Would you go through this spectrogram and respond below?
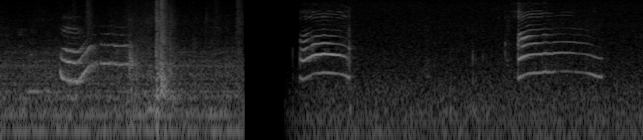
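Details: A mischievous domestic cat meows three times: one bending, rising meow, a sharp knock, a brief silence, then two arched, even meows a couple of seconds apart.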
